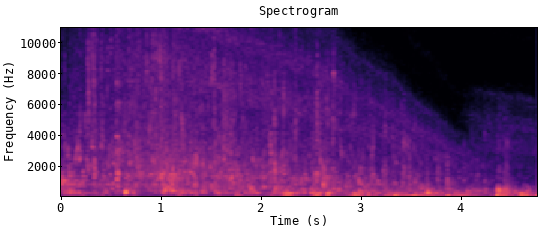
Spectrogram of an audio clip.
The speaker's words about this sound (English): He kept insisting on flushing the toilets in each building to show me, first of all, that they were flushable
